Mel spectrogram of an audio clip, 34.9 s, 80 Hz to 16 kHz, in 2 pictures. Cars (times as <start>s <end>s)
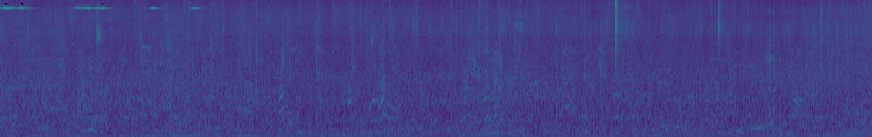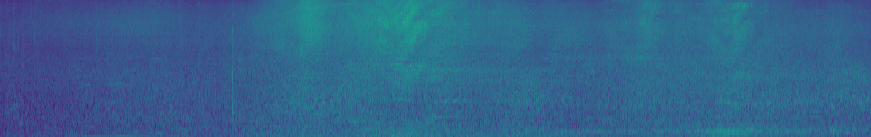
16.3s 34.8s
